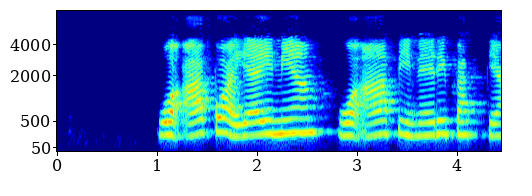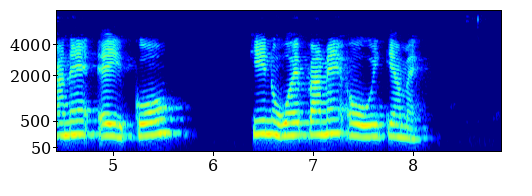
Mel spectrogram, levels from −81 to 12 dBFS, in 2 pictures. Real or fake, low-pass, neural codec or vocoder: fake; 7.2 kHz; codec, 24 kHz, 0.9 kbps, WavTokenizer, medium speech release version 1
